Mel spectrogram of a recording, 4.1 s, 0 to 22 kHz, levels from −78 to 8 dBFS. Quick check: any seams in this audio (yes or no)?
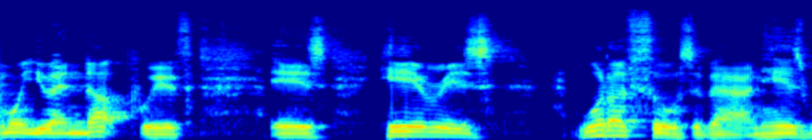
yes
